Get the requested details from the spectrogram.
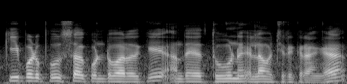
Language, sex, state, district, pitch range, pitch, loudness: Tamil, male, Tamil Nadu, Kanyakumari, 130-155 Hz, 135 Hz, -18 LUFS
